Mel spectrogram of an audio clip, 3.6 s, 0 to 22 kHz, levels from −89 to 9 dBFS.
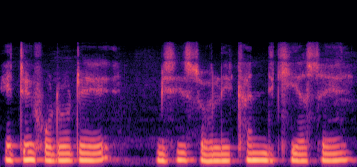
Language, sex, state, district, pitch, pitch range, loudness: Nagamese, female, Nagaland, Kohima, 170 Hz, 165-175 Hz, -13 LUFS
